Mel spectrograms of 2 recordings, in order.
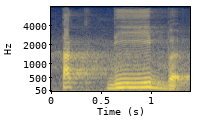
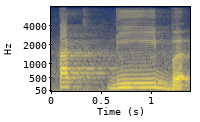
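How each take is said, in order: No difference in how they are said.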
